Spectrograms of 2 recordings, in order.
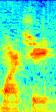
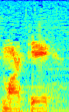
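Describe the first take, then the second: First: The middle consonant is a 'ch' sound. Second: The middle consonant is a 'k' sound. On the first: The speaker calls it wrong. "It's not Marchi" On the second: The speaker calls it right. "It's Marky"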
